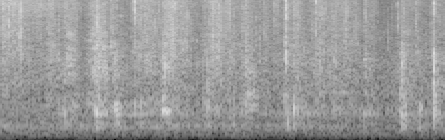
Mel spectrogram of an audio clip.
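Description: Thin plastic shopping bag rustling and crinkling as a hand rummages inside it and pulls out a cardboard parts box, a dense crackle of many small clicks.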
